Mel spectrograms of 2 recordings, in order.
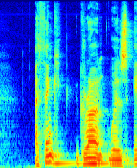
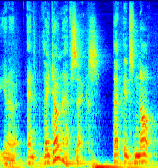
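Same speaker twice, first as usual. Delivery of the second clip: ordinary delivery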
